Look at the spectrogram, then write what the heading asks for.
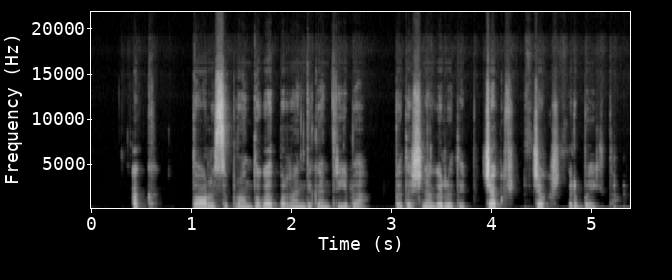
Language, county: Lithuanian, Vilnius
